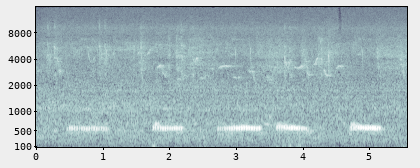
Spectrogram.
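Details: Wild European turtle dove, a shy bird of lowland farmland with meadows, shrubs and trees, purring its song: five low, even purring phrases, each about half a second long, spaced roughly a second apart, with faint higher bird chirps behind.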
